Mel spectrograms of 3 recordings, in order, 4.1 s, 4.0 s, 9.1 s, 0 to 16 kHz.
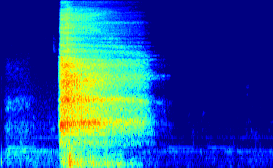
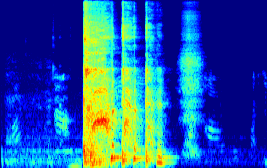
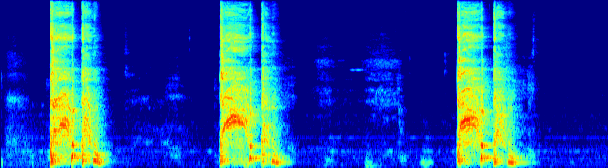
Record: {"exhalation_length": "4.1 s", "exhalation_amplitude": 32768, "exhalation_signal_mean_std_ratio": 0.36, "cough_length": "4.0 s", "cough_amplitude": 32768, "cough_signal_mean_std_ratio": 0.41, "three_cough_length": "9.1 s", "three_cough_amplitude": 32768, "three_cough_signal_mean_std_ratio": 0.4, "survey_phase": "beta (2021-08-13 to 2022-03-07)", "age": "18-44", "gender": "Male", "wearing_mask": "No", "symptom_none": true, "smoker_status": "Never smoked", "respiratory_condition_asthma": false, "respiratory_condition_other": false, "recruitment_source": "REACT", "submission_delay": "2 days", "covid_test_result": "Negative", "covid_test_method": "RT-qPCR", "influenza_a_test_result": "Negative", "influenza_b_test_result": "Negative"}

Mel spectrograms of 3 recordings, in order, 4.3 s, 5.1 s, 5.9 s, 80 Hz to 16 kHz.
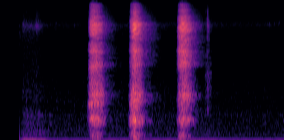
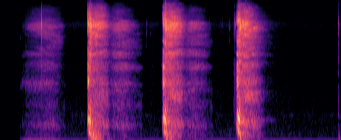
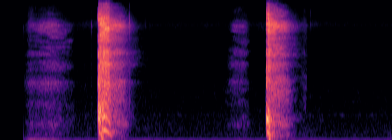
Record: {"exhalation_length": "4.3 s", "exhalation_amplitude": 11598, "exhalation_signal_mean_std_ratio": 0.29, "three_cough_length": "5.1 s", "three_cough_amplitude": 32768, "three_cough_signal_mean_std_ratio": 0.31, "cough_length": "5.9 s", "cough_amplitude": 32767, "cough_signal_mean_std_ratio": 0.23, "survey_phase": "beta (2021-08-13 to 2022-03-07)", "age": "65+", "gender": "Female", "wearing_mask": "No", "symptom_fatigue": true, "smoker_status": "Ex-smoker", "respiratory_condition_asthma": false, "respiratory_condition_other": false, "recruitment_source": "REACT", "submission_delay": "1 day", "covid_test_result": "Negative", "covid_test_method": "RT-qPCR"}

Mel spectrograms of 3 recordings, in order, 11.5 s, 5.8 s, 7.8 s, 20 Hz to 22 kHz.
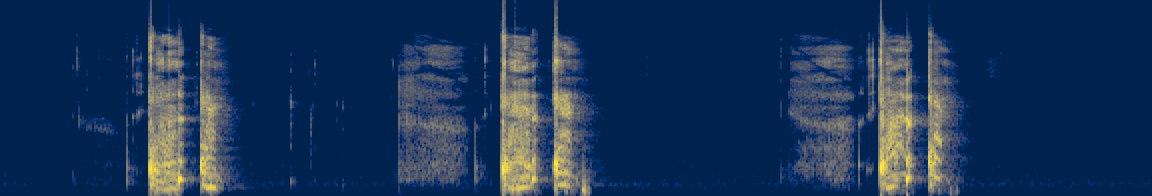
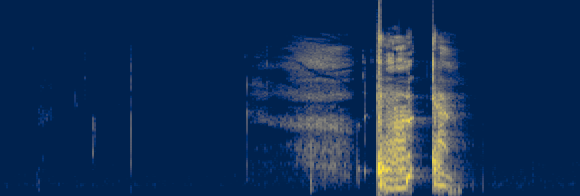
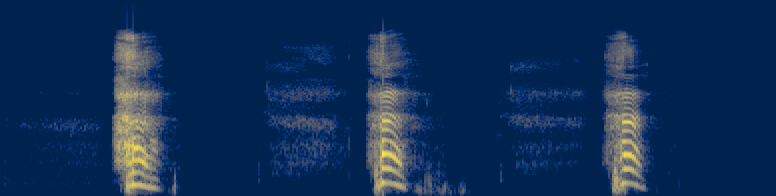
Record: {"three_cough_length": "11.5 s", "three_cough_amplitude": 32768, "three_cough_signal_mean_std_ratio": 0.29, "cough_length": "5.8 s", "cough_amplitude": 32768, "cough_signal_mean_std_ratio": 0.24, "exhalation_length": "7.8 s", "exhalation_amplitude": 32746, "exhalation_signal_mean_std_ratio": 0.26, "survey_phase": "beta (2021-08-13 to 2022-03-07)", "age": "45-64", "gender": "Female", "wearing_mask": "No", "symptom_cough_any": true, "symptom_runny_or_blocked_nose": true, "symptom_sore_throat": true, "symptom_fatigue": true, "symptom_change_to_sense_of_smell_or_taste": true, "symptom_loss_of_taste": true, "symptom_onset": "5 days", "smoker_status": "Never smoked", "respiratory_condition_asthma": true, "respiratory_condition_other": false, "recruitment_source": "Test and Trace", "submission_delay": "1 day", "covid_test_result": "Positive", "covid_test_method": "RT-qPCR", "covid_ct_value": 13.8, "covid_ct_gene": "ORF1ab gene", "covid_ct_mean": 13.9, "covid_viral_load": "27000000 copies/ml", "covid_viral_load_category": "High viral load (>1M copies/ml)"}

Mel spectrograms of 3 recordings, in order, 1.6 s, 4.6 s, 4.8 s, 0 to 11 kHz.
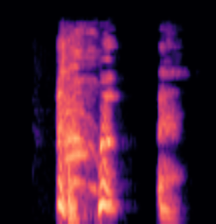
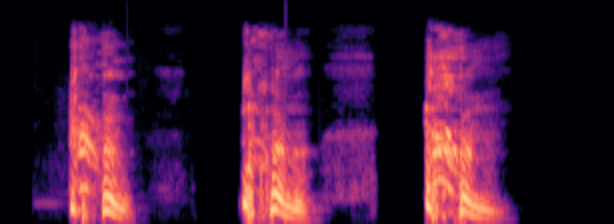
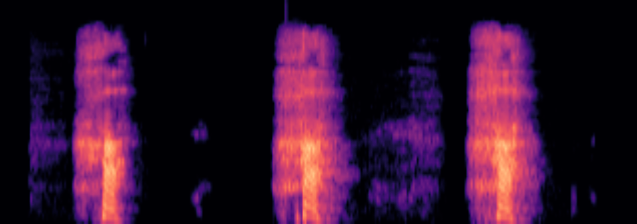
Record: {"cough_length": "1.6 s", "cough_amplitude": 27535, "cough_signal_mean_std_ratio": 0.4, "three_cough_length": "4.6 s", "three_cough_amplitude": 28525, "three_cough_signal_mean_std_ratio": 0.44, "exhalation_length": "4.8 s", "exhalation_amplitude": 27618, "exhalation_signal_mean_std_ratio": 0.29, "survey_phase": "beta (2021-08-13 to 2022-03-07)", "age": "45-64", "gender": "Male", "wearing_mask": "No", "symptom_cough_any": true, "symptom_runny_or_blocked_nose": true, "symptom_sore_throat": true, "symptom_fatigue": true, "symptom_headache": true, "symptom_change_to_sense_of_smell_or_taste": true, "symptom_loss_of_taste": true, "smoker_status": "Never smoked", "respiratory_condition_asthma": false, "respiratory_condition_other": false, "recruitment_source": "Test and Trace", "submission_delay": "2 days", "covid_test_result": "Positive", "covid_test_method": "RT-qPCR", "covid_ct_value": 15.1, "covid_ct_gene": "ORF1ab gene", "covid_ct_mean": 15.3, "covid_viral_load": "9400000 copies/ml", "covid_viral_load_category": "High viral load (>1M copies/ml)"}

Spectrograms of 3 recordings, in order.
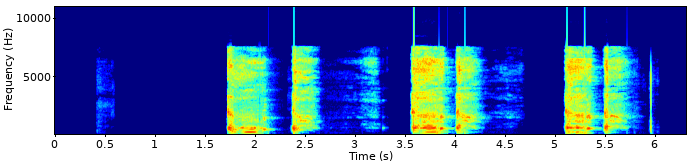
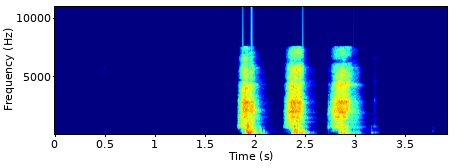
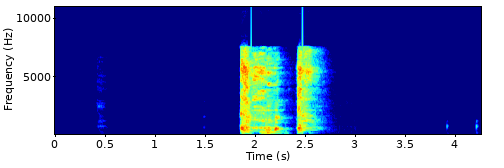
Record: {"three_cough_length": "6.3 s", "three_cough_amplitude": 32292, "three_cough_signal_mean_std_ratio": 0.37, "exhalation_length": "3.9 s", "exhalation_amplitude": 30229, "exhalation_signal_mean_std_ratio": 0.28, "cough_length": "4.3 s", "cough_amplitude": 30286, "cough_signal_mean_std_ratio": 0.25, "survey_phase": "beta (2021-08-13 to 2022-03-07)", "age": "18-44", "gender": "Female", "wearing_mask": "No", "symptom_cough_any": true, "symptom_runny_or_blocked_nose": true, "smoker_status": "Never smoked", "respiratory_condition_asthma": false, "respiratory_condition_other": false, "recruitment_source": "REACT", "submission_delay": "2 days", "covid_test_result": "Negative", "covid_test_method": "RT-qPCR"}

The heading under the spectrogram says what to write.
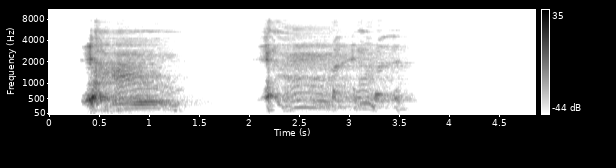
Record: {"cough_length": "4.9 s", "cough_amplitude": 19199, "cough_signal_mean_std_ratio": 0.35, "survey_phase": "alpha (2021-03-01 to 2021-08-12)", "age": "18-44", "gender": "Female", "wearing_mask": "No", "symptom_cough_any": true, "symptom_shortness_of_breath": true, "symptom_fatigue": true, "symptom_headache": true, "symptom_onset": "9 days", "smoker_status": "Never smoked", "respiratory_condition_asthma": false, "respiratory_condition_other": false, "recruitment_source": "Test and Trace", "submission_delay": "2 days", "covid_test_result": "Positive", "covid_test_method": "RT-qPCR", "covid_ct_value": 19.8, "covid_ct_gene": "ORF1ab gene", "covid_ct_mean": 20.6, "covid_viral_load": "180000 copies/ml", "covid_viral_load_category": "Low viral load (10K-1M copies/ml)"}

